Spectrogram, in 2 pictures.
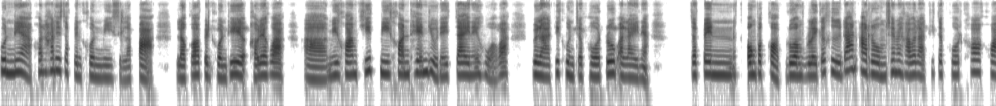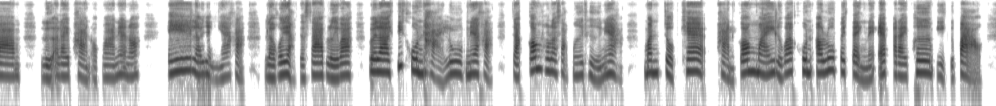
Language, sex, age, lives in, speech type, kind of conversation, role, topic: Thai, female, 35-39, Thailand, conversation, podcast, host, คุณเริ่มฝึกถ่ายภาพด้วยมือถือให้ดูเป็นมืออาชีพได้อย่างไร?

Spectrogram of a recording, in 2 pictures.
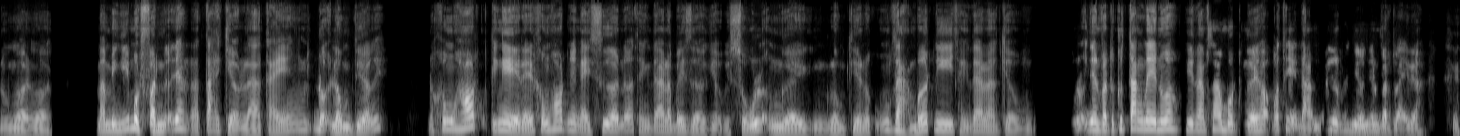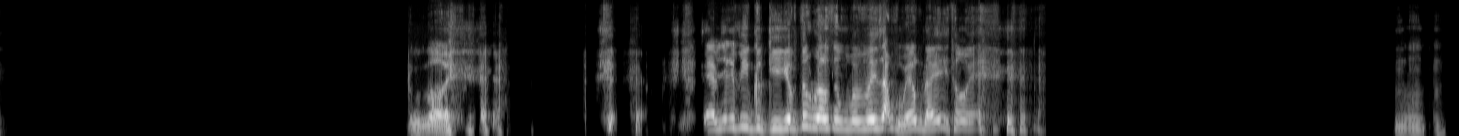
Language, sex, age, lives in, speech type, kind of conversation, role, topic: Vietnamese, male, 25-29, Vietnam, conversation, podcast, host, Bạn nghĩ sao về việc xem phim có phụ đề so với xem phim lồng tiếng?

